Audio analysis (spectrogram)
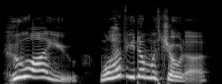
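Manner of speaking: loud, high, furious demand; full of rage. A narrator's reading. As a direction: yell it in rage. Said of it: "voice filled with rage".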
